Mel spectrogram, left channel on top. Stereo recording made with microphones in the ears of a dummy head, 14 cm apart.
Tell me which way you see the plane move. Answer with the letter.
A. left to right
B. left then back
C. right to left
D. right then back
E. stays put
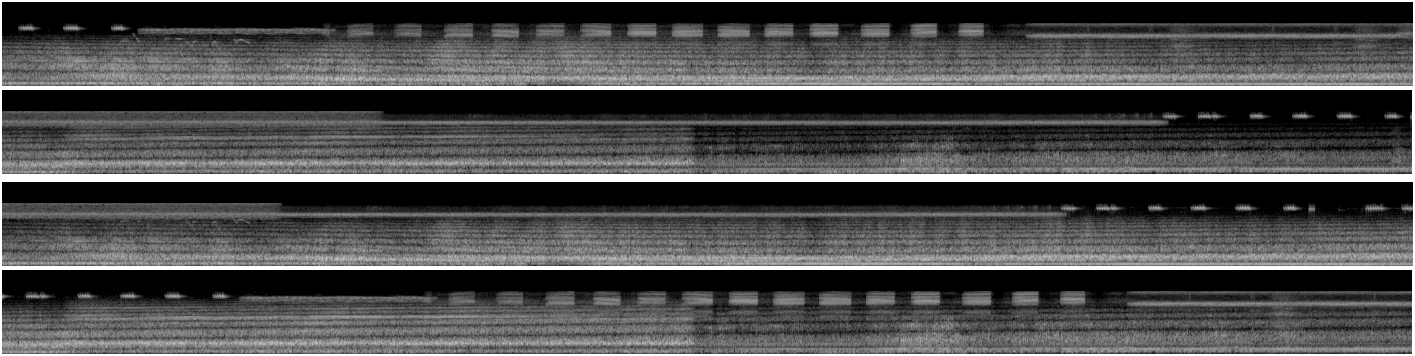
A.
